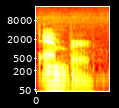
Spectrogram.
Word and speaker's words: EM8ER: let's see drums em8r e mater it's not pronounced e mater by the way is pronounced ember the planet's designation is em-8er of course by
